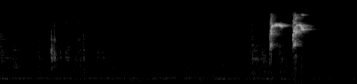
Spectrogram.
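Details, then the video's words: Rosy-faced lovebirds, five kept in a cage by a window on a winter day, give two loud, sharp, high chirps near the end after a few faint, scattered clicks and ticks. "Lovebird Chirping Sounds"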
